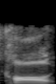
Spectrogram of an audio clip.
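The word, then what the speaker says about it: Kall: life I call call I call call his name is spelled k a l l but I refer to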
